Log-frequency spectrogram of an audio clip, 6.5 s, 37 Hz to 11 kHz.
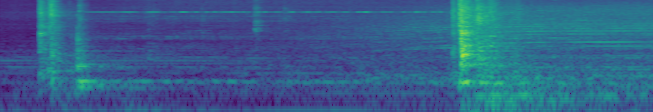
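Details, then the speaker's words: Kone MX-10 elevator lift motor, which sounds like an MX-20: two sharp clacks as the brake lifts, then a solid clunk and low motor hum; normal brake operation. "there is the mx-10 brackets 16 which is a faster version of the mx-10 and it had the same brake sound as the mx-20s this is the mx-10 it sounds like an mx20 isn't it sound"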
